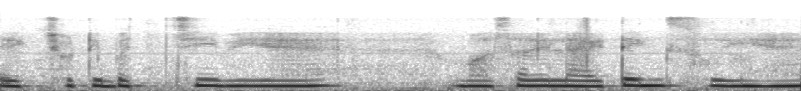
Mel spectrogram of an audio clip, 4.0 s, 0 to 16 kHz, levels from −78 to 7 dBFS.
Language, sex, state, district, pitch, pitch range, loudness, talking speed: Hindi, female, Uttar Pradesh, Hamirpur, 220 Hz, 215-225 Hz, -13 LUFS, 150 wpm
